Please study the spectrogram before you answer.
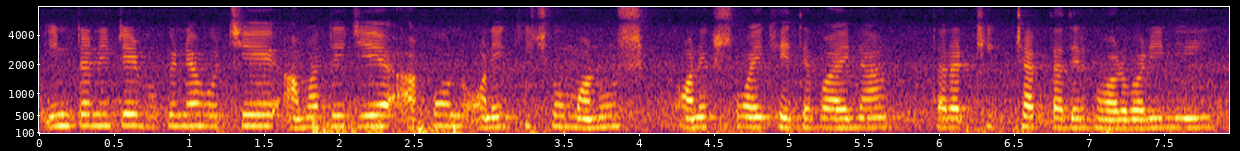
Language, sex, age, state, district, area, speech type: Bengali, female, 45-60, West Bengal, Purba Bardhaman, urban, spontaneous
